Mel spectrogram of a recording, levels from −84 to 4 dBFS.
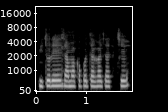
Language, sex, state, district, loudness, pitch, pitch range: Bengali, female, West Bengal, Jalpaiguri, -24 LUFS, 245 Hz, 240-255 Hz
